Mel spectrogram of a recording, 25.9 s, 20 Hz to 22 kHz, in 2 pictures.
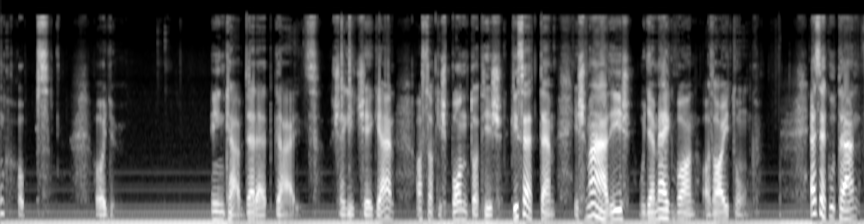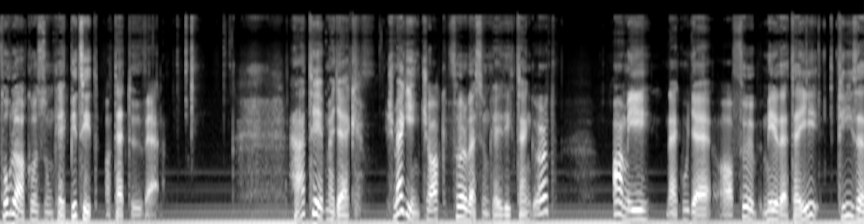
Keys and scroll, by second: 0.6 ctrl+z, 5.0 space, 7.5 h, 15.7 space, 16.9 space, 24.6-25.9 typing.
